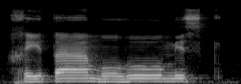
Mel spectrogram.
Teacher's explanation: Hati-hati, misk nggak mantul ya. Khitamuhu, kha-nya kotor, taknya panjang, dua ketukan.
